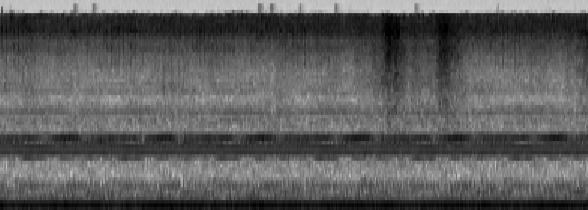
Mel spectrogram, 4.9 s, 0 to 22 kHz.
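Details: A single-phase motor on its original 25 capacitor gives a smooth, constant low hum with no swelling or pulsing, unlike the groaning it makes with an oversized capacitor; normal running.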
